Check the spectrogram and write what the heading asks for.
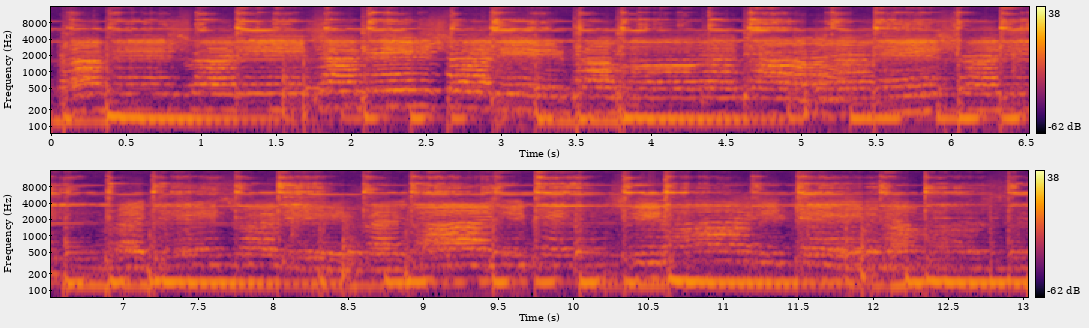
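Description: Group kirtan: a chorus of voices singing a devotional chant, accompanied by a mridanga drum and a steady percussion beat.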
